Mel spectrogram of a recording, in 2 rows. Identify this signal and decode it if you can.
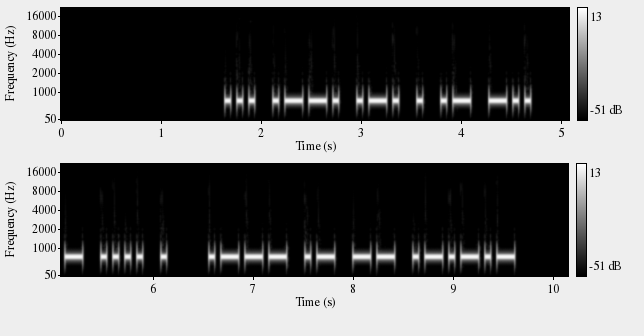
Morse code, heard as a keyed tone, about 20 wpm, 700 Hz. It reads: SPREAD THE JAM.
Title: Easy Sentences with Hints - 20wpm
